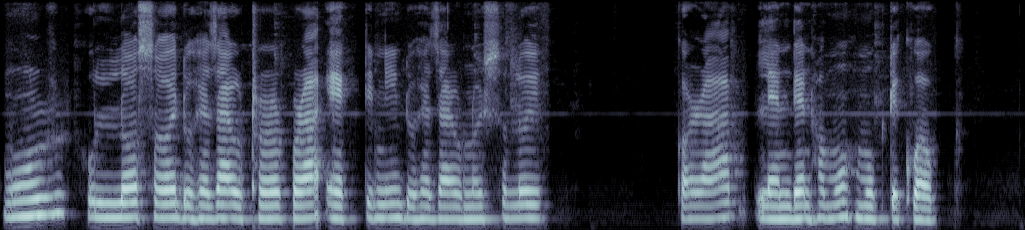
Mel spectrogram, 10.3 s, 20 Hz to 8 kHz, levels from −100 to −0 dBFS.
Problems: background sounds at intervals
